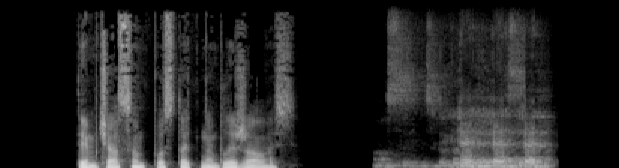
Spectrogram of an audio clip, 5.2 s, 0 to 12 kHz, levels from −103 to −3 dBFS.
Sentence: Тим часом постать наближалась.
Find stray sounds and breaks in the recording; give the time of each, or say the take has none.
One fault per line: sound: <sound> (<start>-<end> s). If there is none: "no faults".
sound: laugh (3.1-4.7 s)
